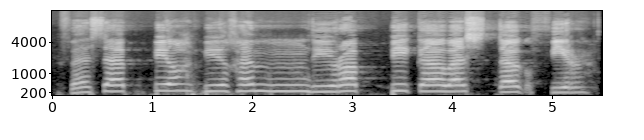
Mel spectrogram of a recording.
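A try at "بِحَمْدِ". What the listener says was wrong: Nah, bihamnya jangan lama-lama. Fasabbih bihamdi rabb. Nah, kalau bihamdi nanti jadi nengung.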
